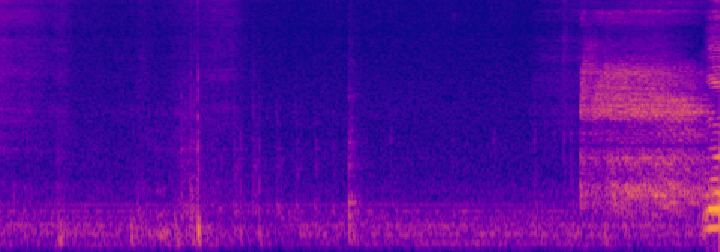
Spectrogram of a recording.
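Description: A few faint clicks, then near the end a Force FX lightsaber hilt's speaker suddenly plays its ignition sound effect, which holds steady as the blade lights red.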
